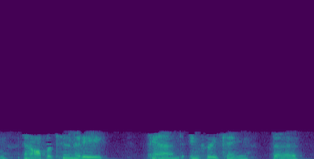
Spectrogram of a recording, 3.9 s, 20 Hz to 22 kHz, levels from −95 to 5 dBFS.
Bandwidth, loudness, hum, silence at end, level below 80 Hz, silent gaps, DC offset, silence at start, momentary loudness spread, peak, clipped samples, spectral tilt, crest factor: 4 kHz; -38 LUFS; none; 0.05 s; -64 dBFS; none; under 0.1%; 0 s; 11 LU; -18 dBFS; under 0.1%; -3.5 dB/octave; 20 dB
